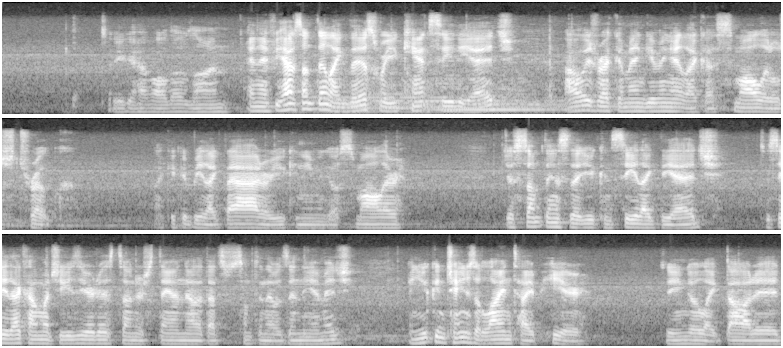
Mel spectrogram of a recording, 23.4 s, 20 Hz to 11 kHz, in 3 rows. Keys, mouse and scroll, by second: 0.5 Escape, 2.3 click, 3.0 shift+click, 3.7 typing, 6.8 click, 16.7 shift+click, 17.9 typing, 19.4 click.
